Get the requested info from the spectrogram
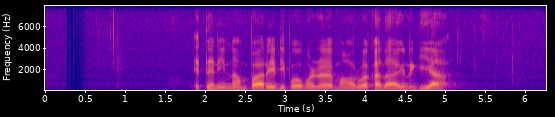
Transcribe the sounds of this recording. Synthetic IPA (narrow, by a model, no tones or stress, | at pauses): et̪æninːampaːɾeːɖipoməʈəmaːɾuʋakad̪aːɡənəɡijaː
